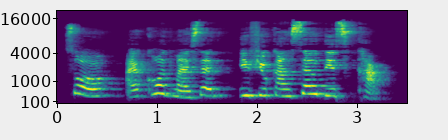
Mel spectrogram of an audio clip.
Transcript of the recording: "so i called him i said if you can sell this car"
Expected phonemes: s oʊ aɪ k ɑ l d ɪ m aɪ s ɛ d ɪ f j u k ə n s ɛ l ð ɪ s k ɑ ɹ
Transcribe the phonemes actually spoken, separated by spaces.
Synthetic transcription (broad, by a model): s oʊ aɪ k ɑ l d m aɪ s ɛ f ɪ f j u k ə n s ɛ l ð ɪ s k ɑ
